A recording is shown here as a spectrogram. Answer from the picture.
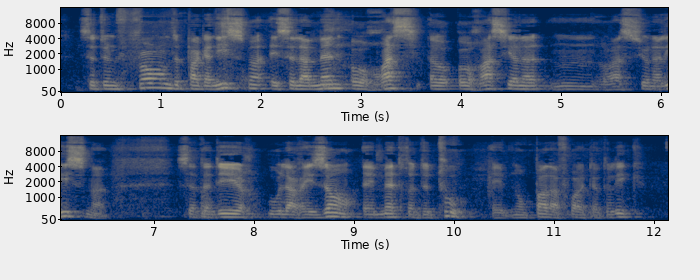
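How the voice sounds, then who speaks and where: With audible room echo, a man speaks at a very slow pace in a fairly high pitch. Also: ordinary pitch variation, big swings in loudness. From United States. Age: 70s. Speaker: bishop. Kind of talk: lecture. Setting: chapel. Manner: halting, many restarts and fillers.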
